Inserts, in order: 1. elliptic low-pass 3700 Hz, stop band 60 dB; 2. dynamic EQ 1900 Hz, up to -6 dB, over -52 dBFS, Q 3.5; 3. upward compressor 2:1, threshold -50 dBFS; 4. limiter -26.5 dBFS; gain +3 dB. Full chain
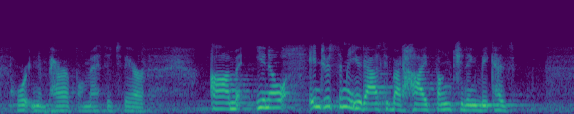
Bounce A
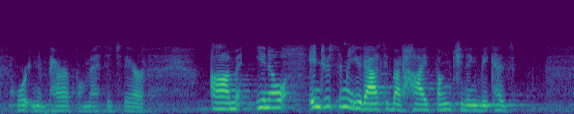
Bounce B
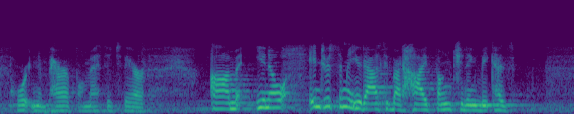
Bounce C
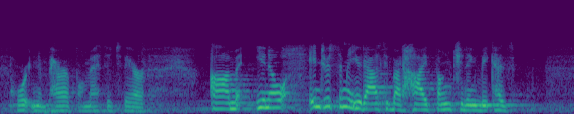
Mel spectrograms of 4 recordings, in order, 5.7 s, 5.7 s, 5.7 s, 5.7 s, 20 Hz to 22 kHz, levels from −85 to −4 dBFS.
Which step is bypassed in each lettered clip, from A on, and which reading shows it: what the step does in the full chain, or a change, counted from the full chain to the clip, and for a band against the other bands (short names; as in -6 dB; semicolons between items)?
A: 4, crest factor change +7.5 dB; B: 2, 2 kHz band +1.5 dB; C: 3, momentary loudness spread change -7 LU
